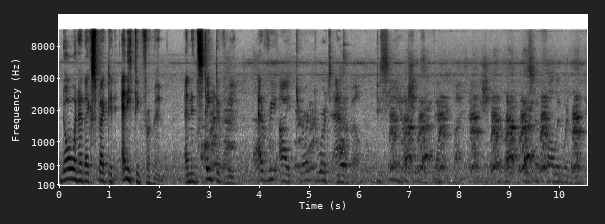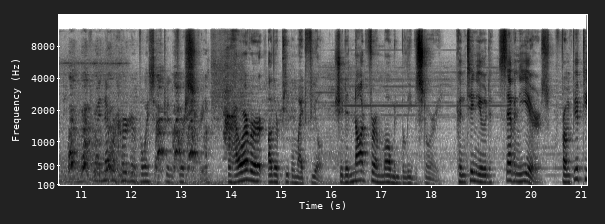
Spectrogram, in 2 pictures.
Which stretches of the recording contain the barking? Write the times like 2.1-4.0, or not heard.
2.8-14.3.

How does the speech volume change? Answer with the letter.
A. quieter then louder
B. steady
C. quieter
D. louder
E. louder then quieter
A.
